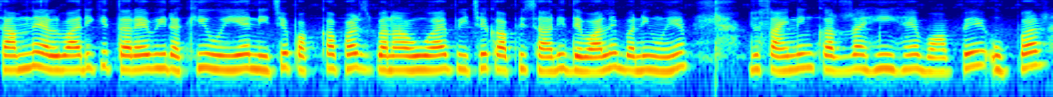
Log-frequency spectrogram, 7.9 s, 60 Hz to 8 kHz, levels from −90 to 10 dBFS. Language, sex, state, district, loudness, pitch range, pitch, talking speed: Hindi, female, Maharashtra, Chandrapur, -14 LUFS, 240-260 Hz, 250 Hz, 225 wpm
